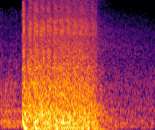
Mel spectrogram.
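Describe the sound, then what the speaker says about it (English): A Wildcat fighter plane strafes a transport in the strategy game Strategic Mind: The Pacific, producing a loud, dense burst of rapid machine-gun fire that lasts under a second and then tails off. "We'll have this Wildcat strafe the transport."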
